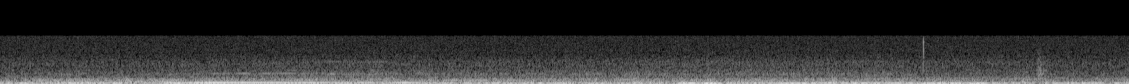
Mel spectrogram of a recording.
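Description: A car driving, heard from inside its cabin: a steady low engine and road rumble that grows louder for about two seconds, starting two seconds in.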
